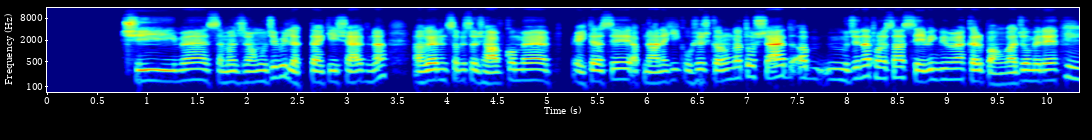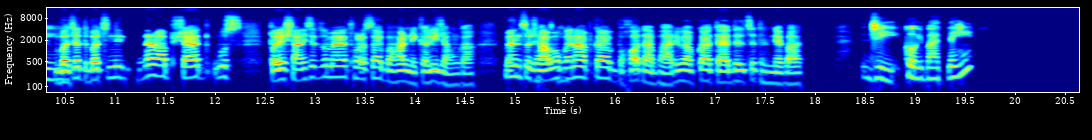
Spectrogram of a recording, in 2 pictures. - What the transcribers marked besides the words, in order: in English: "सेविंग"
- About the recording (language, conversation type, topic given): Hindi, advice, महीने के अंत में बचत न बच पाना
